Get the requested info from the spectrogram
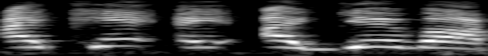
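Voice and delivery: put-on angry, mad-sounding voice. Retelling how the husband gave up on the bird: imitating husband sounding mad. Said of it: "and he was, like, all mad".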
